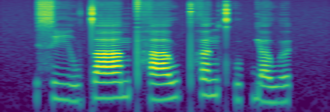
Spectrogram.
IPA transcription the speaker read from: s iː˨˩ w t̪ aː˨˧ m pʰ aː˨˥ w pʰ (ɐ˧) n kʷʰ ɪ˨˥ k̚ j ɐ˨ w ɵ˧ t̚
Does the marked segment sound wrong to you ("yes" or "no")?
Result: yes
